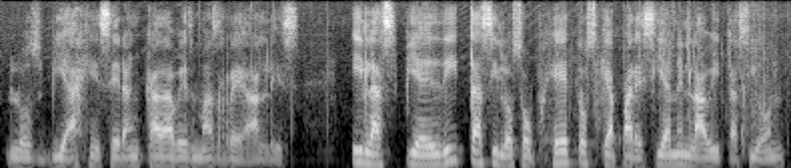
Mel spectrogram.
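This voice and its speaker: A man's voice: fairly low pitch, a little slow, dark tone, a little hiss or hum. A man with a Colombian accent, a writer reading his own literary short story aloud.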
